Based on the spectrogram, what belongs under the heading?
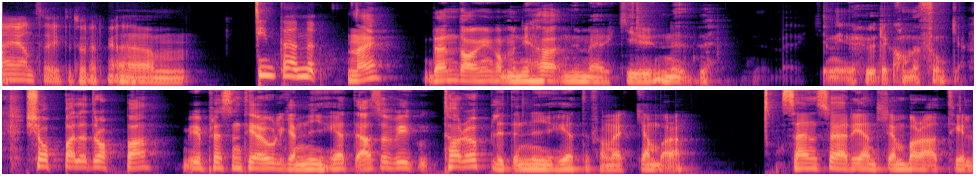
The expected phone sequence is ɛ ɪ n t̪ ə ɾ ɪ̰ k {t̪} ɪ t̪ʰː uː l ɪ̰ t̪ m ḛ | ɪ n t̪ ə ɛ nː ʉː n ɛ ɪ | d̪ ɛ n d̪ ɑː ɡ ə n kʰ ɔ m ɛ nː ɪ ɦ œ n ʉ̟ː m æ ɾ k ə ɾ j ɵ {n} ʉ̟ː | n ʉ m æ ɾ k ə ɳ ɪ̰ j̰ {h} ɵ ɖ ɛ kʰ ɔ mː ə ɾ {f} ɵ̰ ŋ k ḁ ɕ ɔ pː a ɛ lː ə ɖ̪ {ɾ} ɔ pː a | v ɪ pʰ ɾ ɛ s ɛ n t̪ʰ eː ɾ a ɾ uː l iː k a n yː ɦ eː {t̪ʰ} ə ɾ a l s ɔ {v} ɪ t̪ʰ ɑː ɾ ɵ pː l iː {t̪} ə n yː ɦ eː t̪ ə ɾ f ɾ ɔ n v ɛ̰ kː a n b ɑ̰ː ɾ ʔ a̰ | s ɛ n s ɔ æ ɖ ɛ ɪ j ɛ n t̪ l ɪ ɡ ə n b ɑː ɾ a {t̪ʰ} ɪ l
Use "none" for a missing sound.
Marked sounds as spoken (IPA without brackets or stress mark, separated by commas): t̪, n, h, f, ɾ, t̪, v, t̪, t̪ʰ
